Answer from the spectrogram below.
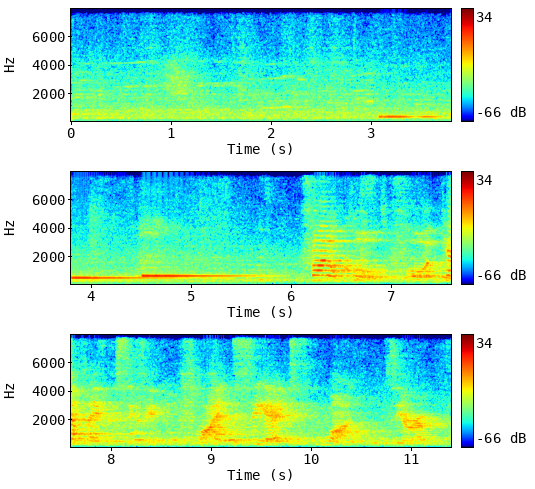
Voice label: Sydney Airport Final calls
